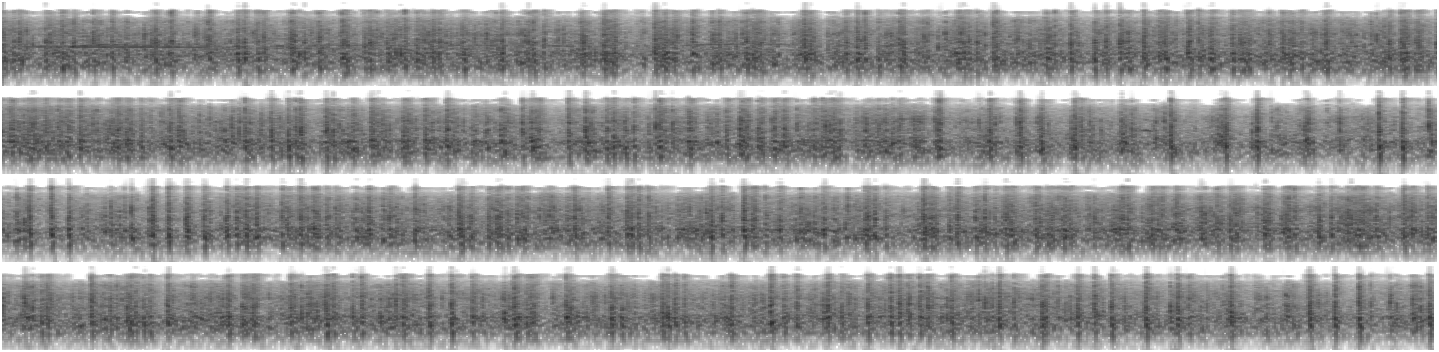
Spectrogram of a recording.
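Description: Fireworks going off in a dense, unbroken barrage of crackling pops and bangs.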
